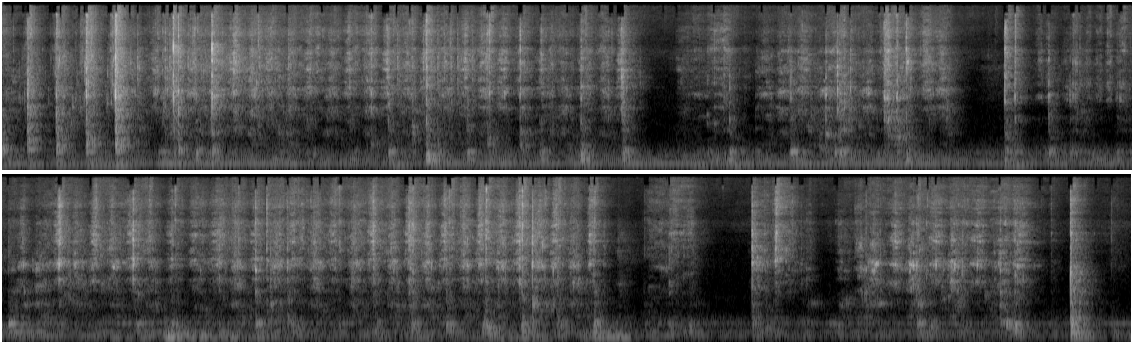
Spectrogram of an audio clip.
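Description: A utensil stirs and mixes food in a cooking pan while an evening snack is made in a home kitchen. Close, continuous rasping scrapes and rubs against the metal come in irregular strokes with brief pauses.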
